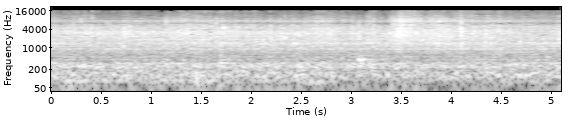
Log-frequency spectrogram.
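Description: Chicken breast pieces sizzling steadily as they are lightly pan-fried in oil, with the sizzle swelling briefly about three and a half seconds in.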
